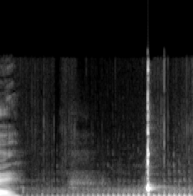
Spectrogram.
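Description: A key clicks in a metal lock.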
